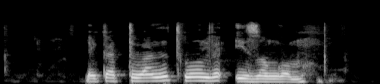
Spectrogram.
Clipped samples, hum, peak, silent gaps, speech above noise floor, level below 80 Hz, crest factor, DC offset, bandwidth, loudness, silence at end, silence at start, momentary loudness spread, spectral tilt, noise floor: under 0.1%; none; 0 dBFS; none; 45 dB; -50 dBFS; 14 dB; under 0.1%; 7.6 kHz; -13 LUFS; 0.6 s; 0.85 s; 11 LU; -6 dB/octave; -58 dBFS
